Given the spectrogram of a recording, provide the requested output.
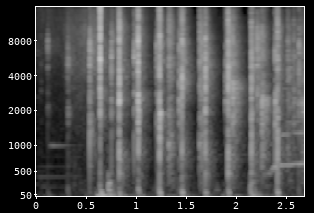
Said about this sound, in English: All polite clapping here in the studio.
